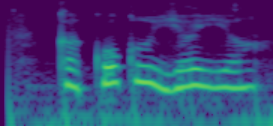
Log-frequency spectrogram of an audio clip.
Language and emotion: Russian, neutral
